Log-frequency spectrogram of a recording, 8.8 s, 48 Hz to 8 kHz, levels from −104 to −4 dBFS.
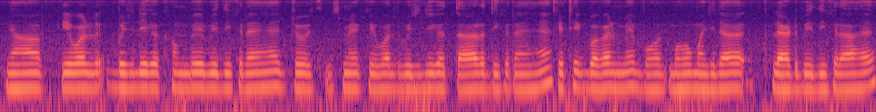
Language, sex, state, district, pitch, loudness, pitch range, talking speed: Hindi, male, Jharkhand, Sahebganj, 145 Hz, -33 LUFS, 140-145 Hz, 190 wpm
